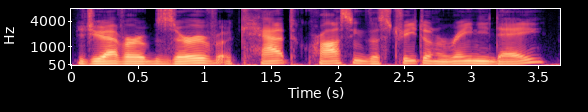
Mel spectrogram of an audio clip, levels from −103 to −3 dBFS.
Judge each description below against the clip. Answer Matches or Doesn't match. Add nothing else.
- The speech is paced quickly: Matches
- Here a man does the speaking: Matches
